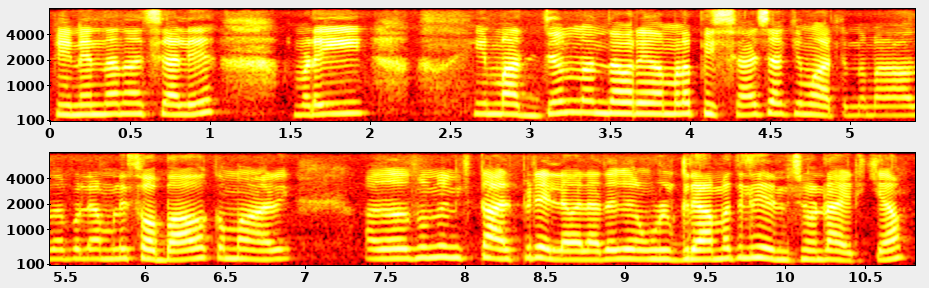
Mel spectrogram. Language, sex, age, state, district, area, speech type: Malayalam, female, 18-30, Kerala, Malappuram, rural, spontaneous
